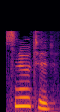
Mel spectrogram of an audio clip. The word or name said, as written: snooted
